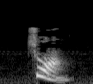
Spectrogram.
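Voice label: "撞", Mandarin Chinese; chinese-flashcards; hsk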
